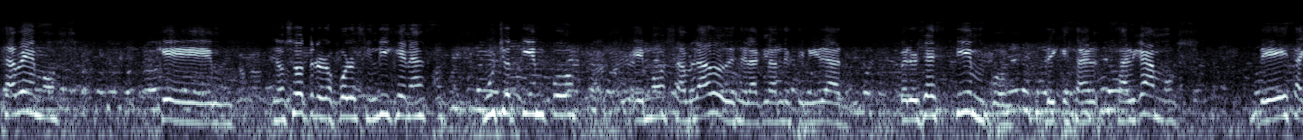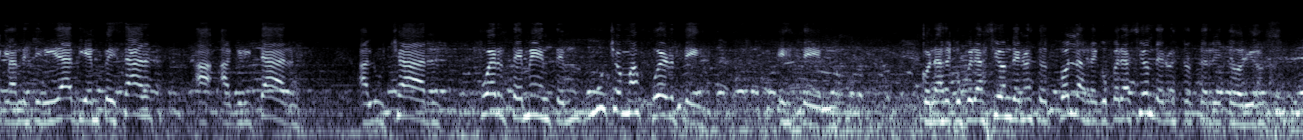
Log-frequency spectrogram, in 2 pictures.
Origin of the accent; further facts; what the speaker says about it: Salta, Argentina; soy de Salta.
